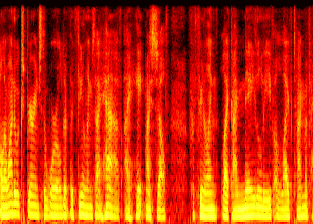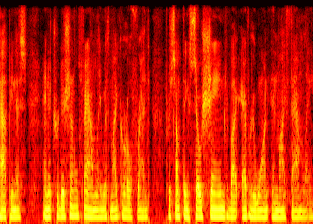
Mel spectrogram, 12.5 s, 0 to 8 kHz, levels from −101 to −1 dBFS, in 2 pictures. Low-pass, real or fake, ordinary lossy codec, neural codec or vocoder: 7.2 kHz; real; AAC, 48 kbps; none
